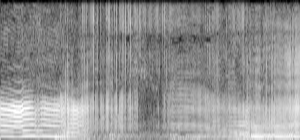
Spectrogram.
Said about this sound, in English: If you're listening, Tom, put a little fart sound in here.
